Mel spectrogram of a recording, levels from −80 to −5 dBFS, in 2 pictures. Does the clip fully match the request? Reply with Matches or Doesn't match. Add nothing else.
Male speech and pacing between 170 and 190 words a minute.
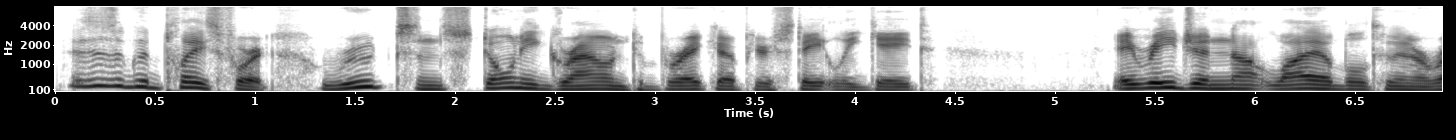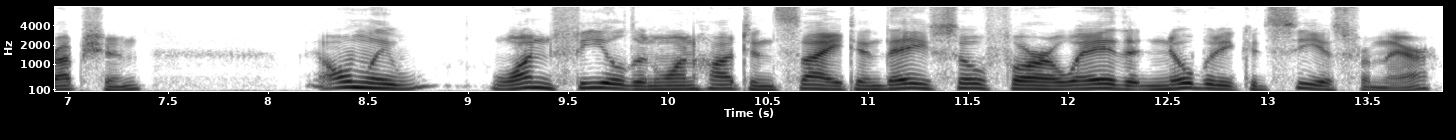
Matches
